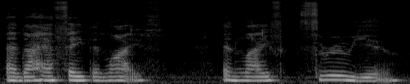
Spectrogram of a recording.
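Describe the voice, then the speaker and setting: A woman leading a guided yoga nidra meditation in a soft, soothing, hushed voice that often trails into a breathy whisper. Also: fairly low pitch, level tone, slow.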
